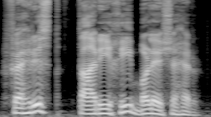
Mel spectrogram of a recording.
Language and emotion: Urdu, neutral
